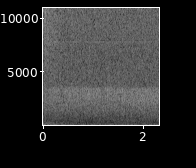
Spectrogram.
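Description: Faint steady hiss of an open telephone line in a short pause between speakers, with no other event.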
